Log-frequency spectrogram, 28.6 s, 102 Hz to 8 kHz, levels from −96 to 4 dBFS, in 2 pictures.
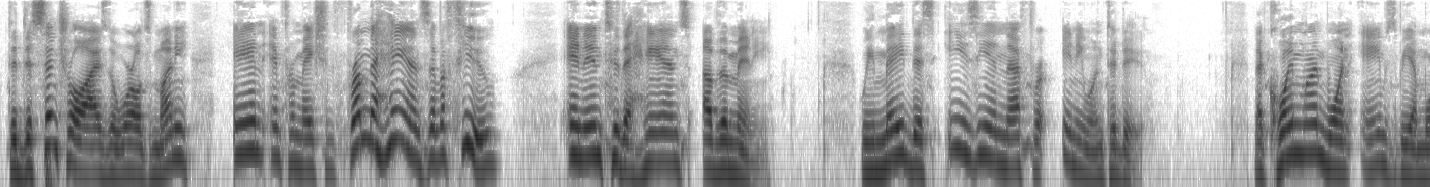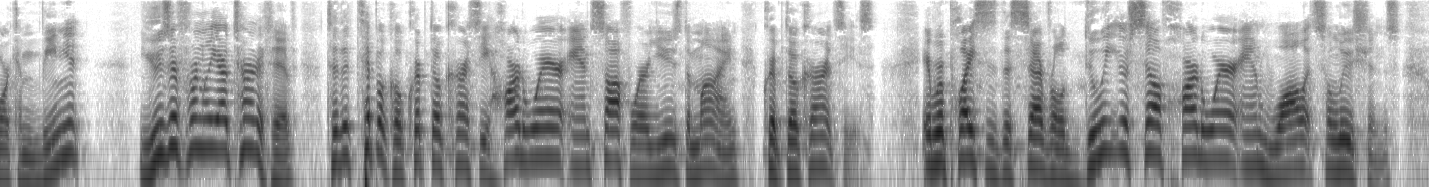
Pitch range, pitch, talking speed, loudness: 140-205 Hz, 170 Hz, 125 wpm, -22 LUFS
